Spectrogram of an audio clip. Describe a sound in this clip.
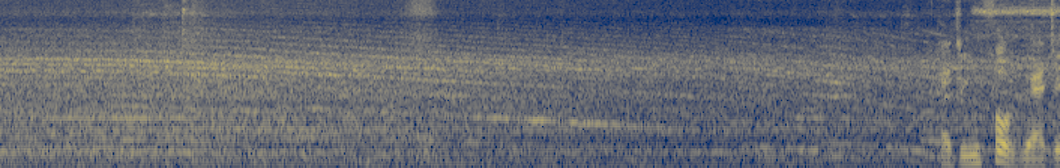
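A train rolls past on the tracks with a whining electric motor and fades.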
